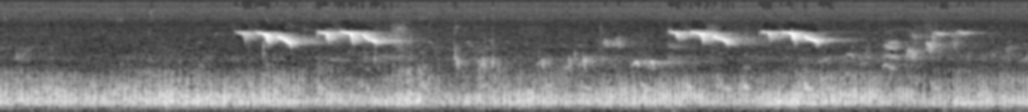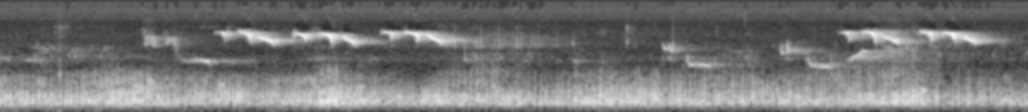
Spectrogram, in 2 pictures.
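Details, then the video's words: Spring frog chorus at an Estonian farm pond: continuous massed low croaking throughout, while a bird repeats short high descending whistled phrases in pairs, roughly every three seconds, with fainter chirps between. "Расслабляющее пение птиц и лягушек, весна, природа."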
